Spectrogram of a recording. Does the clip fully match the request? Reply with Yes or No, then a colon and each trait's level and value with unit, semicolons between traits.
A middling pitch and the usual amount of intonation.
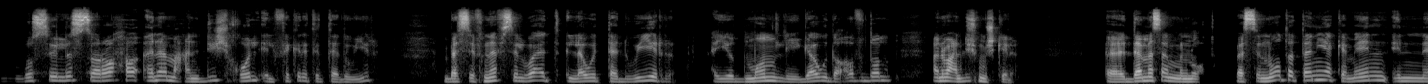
Yes: medium, 160 Hz; average, 4.7 semitones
